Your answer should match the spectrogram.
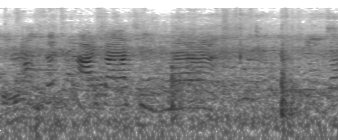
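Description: High-pitched children's voices calling and chattering, loudest about a second in and again around two seconds, over the general hubbub of a busy shop.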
